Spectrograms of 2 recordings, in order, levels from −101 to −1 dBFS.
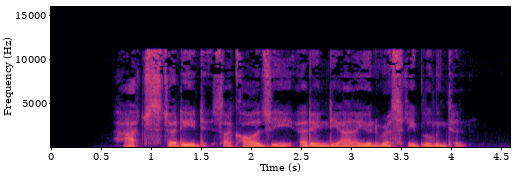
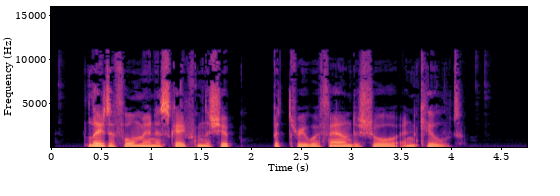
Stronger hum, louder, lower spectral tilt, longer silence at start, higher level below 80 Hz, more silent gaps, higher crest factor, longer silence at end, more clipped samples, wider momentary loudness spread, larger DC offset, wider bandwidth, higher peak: neither; second, -34 LUFS vs -26 LUFS; about the same, -5.5 dB/octave vs -5.5 dB/octave; first, 0.65 s vs 0.35 s; second, -66 dBFS vs -48 dBFS; neither; about the same, 16 dB vs 20 dB; second, 0.45 s vs 0.7 s; neither; second, 7 LU vs 12 LU; neither; about the same, 11.5 kHz vs 11.5 kHz; second, -18 dBFS vs -6 dBFS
